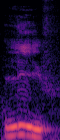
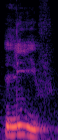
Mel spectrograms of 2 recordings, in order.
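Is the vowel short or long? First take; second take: long; long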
